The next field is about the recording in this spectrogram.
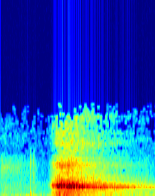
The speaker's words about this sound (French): Deuxième chose, respirer. Mais c'est pas seulement une image. Respirer vraiment.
